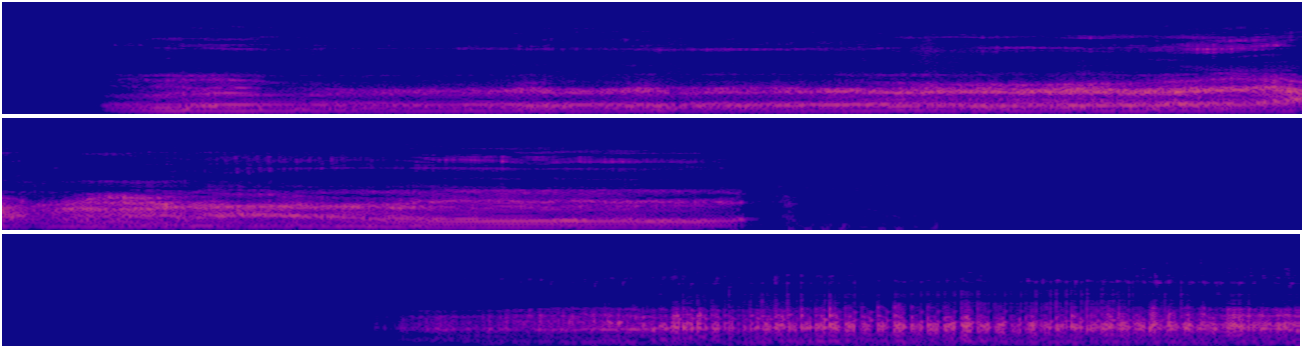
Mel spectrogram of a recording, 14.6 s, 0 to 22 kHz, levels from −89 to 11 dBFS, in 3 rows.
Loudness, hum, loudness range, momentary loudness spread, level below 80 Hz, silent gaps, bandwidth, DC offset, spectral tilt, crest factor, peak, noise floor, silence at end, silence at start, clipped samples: -49 LUFS; none; 13 LU; 14 LU; -78 dBFS; 8.40-11.11 s; 12.5 kHz; under 0.1%; -5.5 dB/octave; 20 dB; -30 dBFS; -80 dBFS; 0 s; 0.4 s; under 0.1%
